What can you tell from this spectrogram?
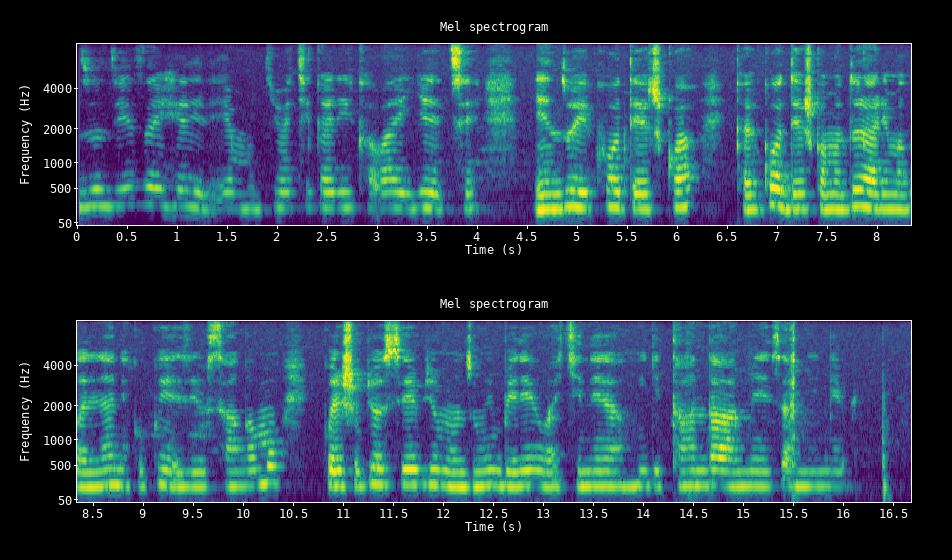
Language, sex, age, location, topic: Kinyarwanda, female, 25-35, Huye, finance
